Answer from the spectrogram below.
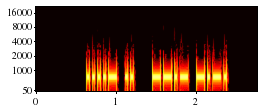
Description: Morse code, heard as a keyed tone, about 36 wpm, 700 Hz. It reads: 4I QC
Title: Winter Field Day Exchanges Encore 35wpm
